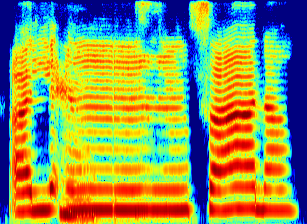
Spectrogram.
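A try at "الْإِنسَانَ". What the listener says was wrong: देखिए हमजा में आइन आ रहा है, अल इन, ऐसा क्यों? थोड़ा हिल रहा है आपका इक्फा, इसको इजी वे में करना है।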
